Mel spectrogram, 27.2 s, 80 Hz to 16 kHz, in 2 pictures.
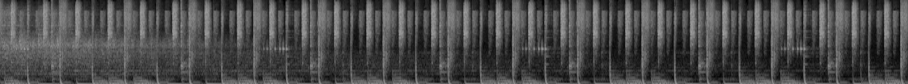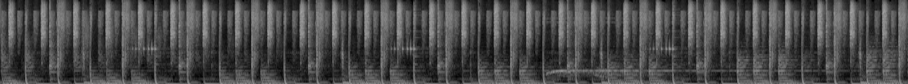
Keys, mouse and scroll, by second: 3.3 a, 3.7-4.7 middle drag, 4.7-6.7 right drag, 5.7 middle click, 6.3 a, 6.9 middle click, 6.9-8.2 right drag, 8.1 middle click, 8.2 middle click, 9.4-11.1 drag, 11.1 a, 11.8-13.6 right drag, 12.6-14.5 drag, 13.7 a, 14.4-17.5 right drag, 15.1 a, 16.3-18.1 drag, 18.5 a, 19.2-21.1 right drag, 19.8-21.6 drag, 21.0-22.4 middle drag, 22.4 a, 24.0-26.6 middle drag.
